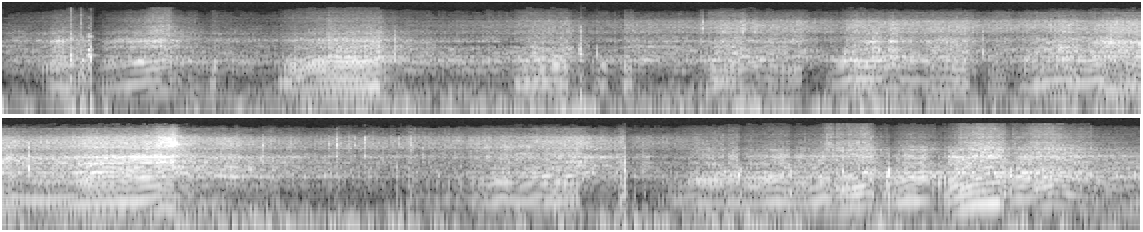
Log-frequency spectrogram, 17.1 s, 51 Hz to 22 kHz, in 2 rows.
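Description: KTM 150 two-stroke dirt bike engine being ridden hard, revving up and down over and over: the pitch climbs with each burst of throttle and drops back between them, easing off briefly about twelve seconds in.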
